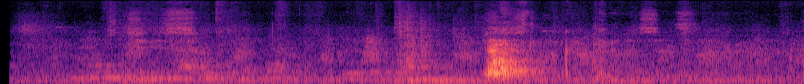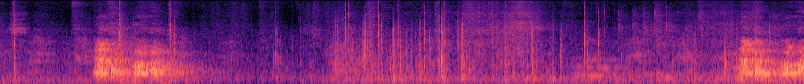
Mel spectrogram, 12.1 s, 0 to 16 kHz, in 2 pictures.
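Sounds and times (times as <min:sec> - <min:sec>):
dog barking: 0:03.6 - 0:04.1, 0:06.6 - 0:07.7, 0:10.8 - 0:12.0.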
